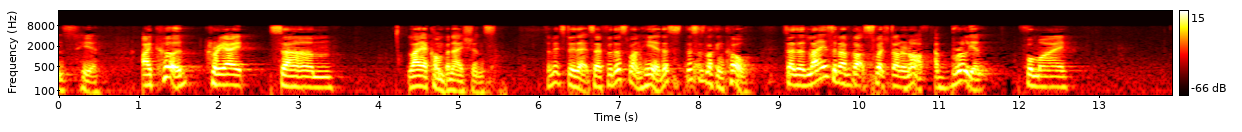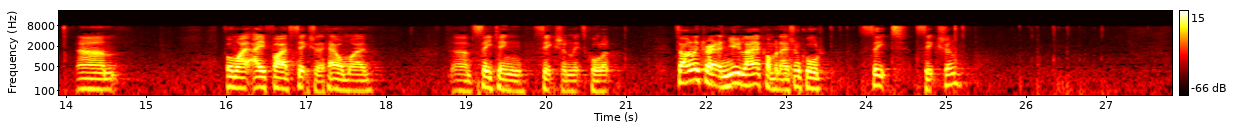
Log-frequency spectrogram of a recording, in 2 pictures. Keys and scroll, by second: 14.1 super+l, 23.4-27.5 typing.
